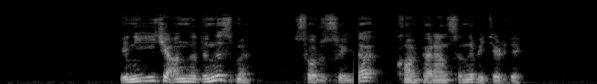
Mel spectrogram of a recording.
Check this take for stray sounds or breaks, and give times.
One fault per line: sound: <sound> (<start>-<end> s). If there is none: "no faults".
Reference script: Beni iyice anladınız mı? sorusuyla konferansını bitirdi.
sound: dropout (3.5-3.6 s)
